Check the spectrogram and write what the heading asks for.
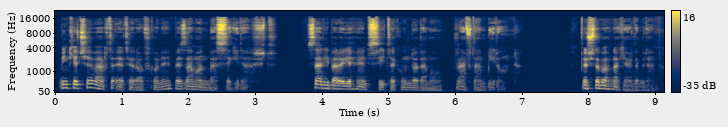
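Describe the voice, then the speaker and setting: A man reading a novel aloud in measured first-person storytelling. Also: sits low. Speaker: audiobook reader.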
